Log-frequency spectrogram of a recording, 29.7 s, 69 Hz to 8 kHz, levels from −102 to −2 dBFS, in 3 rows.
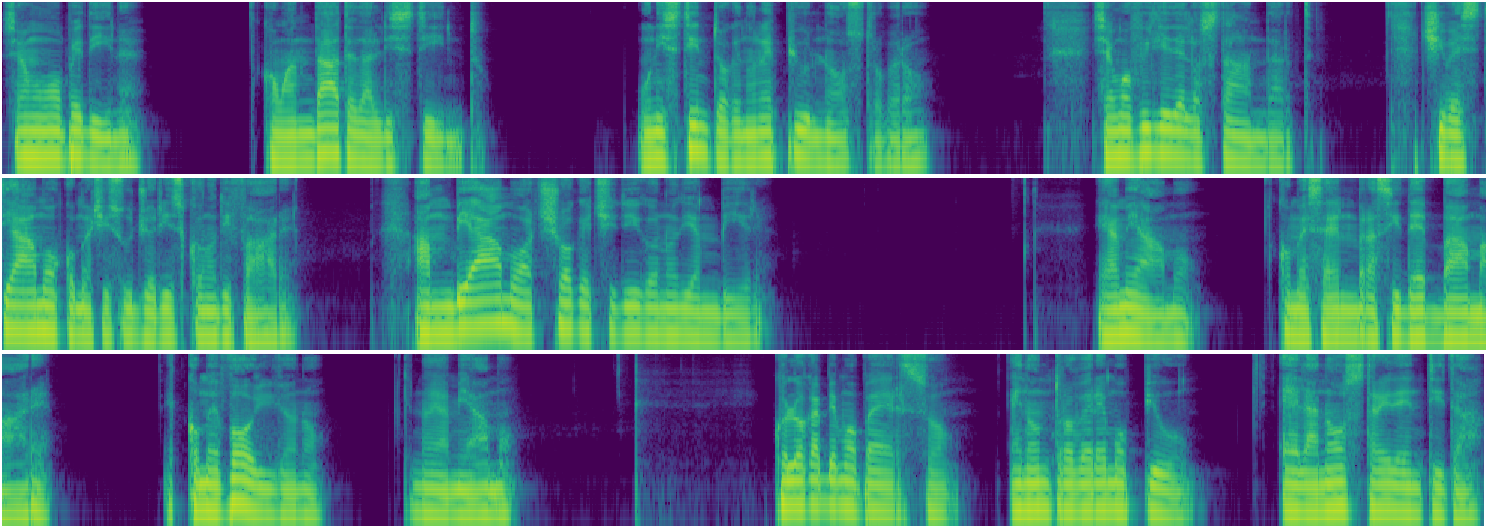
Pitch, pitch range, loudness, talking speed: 105 Hz, 95-110 Hz, -21 LUFS, 115 wpm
